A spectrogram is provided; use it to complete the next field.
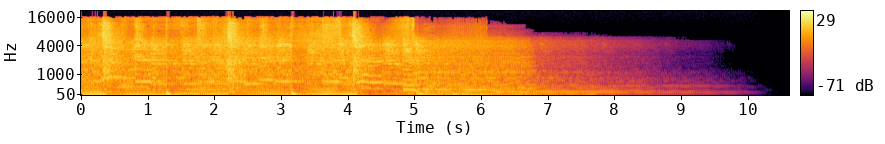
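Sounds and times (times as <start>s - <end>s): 
epic rock music: 0.0s - 9.4s.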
